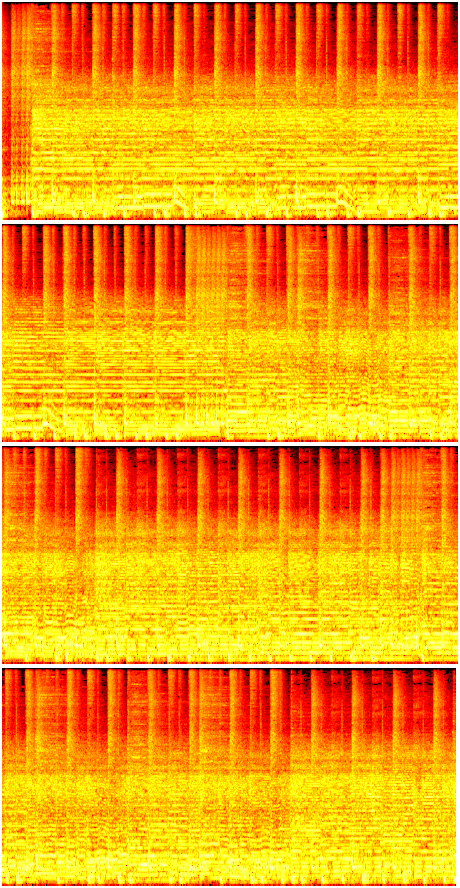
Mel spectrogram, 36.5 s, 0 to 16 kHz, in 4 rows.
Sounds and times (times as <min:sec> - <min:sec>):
Progressive rock: 0:00.0 - 0:36.4.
